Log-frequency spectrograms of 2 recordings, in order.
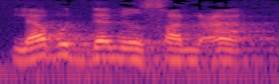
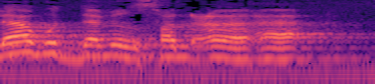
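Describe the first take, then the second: First: The last vowel is short, with no glottal stop. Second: The last vowel is long, ending in a glottal stop. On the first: The poet shortened the word to fit the meter. "في صنعاء مقصور" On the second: This is the word's original full form. "يعني ينطق بالهمزة"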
